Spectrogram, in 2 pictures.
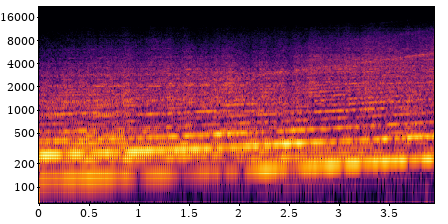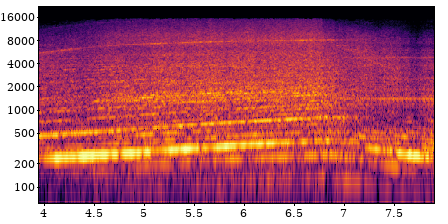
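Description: A car engine revs hard, its roar climbing steadily to a high scream.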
